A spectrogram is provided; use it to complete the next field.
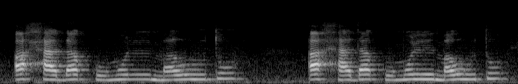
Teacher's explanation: احدہ کمل کاف کے پر ضمہ ہے، ہونٹوں کو گول کیجیے، آگے لام کے پر جھٹکا نہیں دینا. مئو میں واؤلین ہے ہمارے پاس، نرمی سے دونوں ہونٹوں کو ناتمام گول کرتے ہوئے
